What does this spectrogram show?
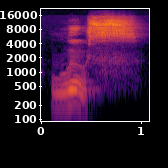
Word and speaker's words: loose: Loose with an S. Loose.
